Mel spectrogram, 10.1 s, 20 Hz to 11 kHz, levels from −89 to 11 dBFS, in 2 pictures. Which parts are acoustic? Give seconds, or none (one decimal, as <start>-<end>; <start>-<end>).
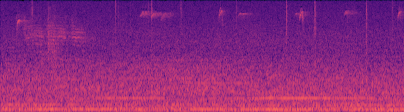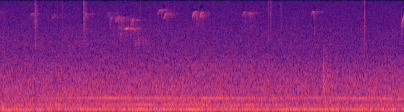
0.0-10.1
